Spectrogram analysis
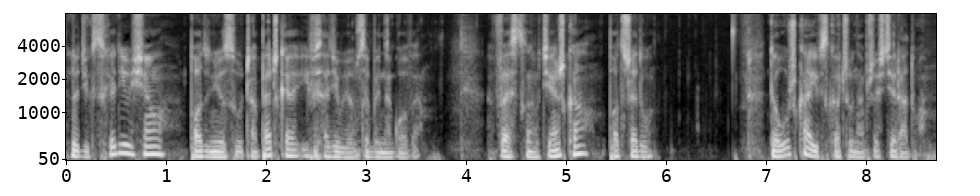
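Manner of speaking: ordinary delivery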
